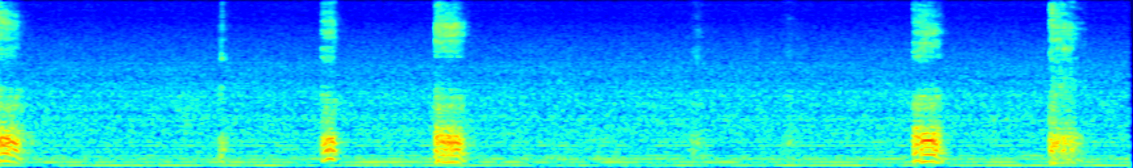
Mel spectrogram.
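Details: Cat coughing: a series of short, harsh, irregular coughing bursts over steady low room hum.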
